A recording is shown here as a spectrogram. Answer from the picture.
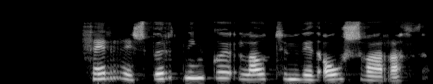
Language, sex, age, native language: Icelandic, female, 30-39, Icelandic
